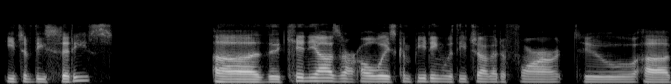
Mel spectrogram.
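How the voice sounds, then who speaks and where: A man's voice: mid-range voice, fairly bright tone, clean tone, dry recording. A man acting as game master, explaining a homebrew tabletop setting in a casual, hesitant way with profane asides. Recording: dull lo-fi mic, dry.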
